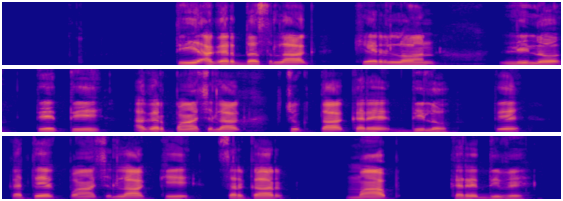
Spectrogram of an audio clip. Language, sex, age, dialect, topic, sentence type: Magahi, male, 51-55, Northeastern/Surjapuri, banking, question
